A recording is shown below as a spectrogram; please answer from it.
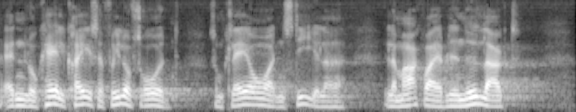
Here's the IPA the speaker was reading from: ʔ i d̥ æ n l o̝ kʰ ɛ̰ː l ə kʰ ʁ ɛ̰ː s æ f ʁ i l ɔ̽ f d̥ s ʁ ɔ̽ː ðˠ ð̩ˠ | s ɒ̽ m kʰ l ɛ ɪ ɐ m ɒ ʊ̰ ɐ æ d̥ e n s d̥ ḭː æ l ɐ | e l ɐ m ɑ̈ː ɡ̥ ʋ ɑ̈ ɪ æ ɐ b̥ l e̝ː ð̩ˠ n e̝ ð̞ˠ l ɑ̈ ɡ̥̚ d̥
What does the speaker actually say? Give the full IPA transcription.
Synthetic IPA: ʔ æ d̥ e n l o̝ kʰ ɛ̰ː l ə kʰ ʁ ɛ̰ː s æ f ʁ i l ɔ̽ f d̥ s ʁ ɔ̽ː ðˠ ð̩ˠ | s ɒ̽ m kʰ l ɛ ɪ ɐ ɒ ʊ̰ ɐ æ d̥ e n s d̥ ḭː e l ɐ | e l ɐ m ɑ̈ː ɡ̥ ʋ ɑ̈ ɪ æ ɐ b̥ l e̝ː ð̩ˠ n e̝ ð̞ˠ l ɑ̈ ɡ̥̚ d̥

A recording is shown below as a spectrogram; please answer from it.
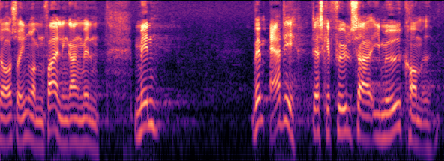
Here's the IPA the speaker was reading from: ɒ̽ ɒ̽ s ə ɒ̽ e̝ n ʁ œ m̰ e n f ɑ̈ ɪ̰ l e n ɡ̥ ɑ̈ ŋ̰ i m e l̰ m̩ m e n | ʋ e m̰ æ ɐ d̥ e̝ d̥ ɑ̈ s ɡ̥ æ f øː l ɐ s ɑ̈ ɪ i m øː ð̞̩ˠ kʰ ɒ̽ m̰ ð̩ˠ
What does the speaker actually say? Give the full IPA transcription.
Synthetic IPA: ɒ̽ ɒ̽ s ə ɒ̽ e̝ n ʁ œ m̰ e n f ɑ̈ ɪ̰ l e n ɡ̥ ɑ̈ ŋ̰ i m e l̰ m̩ m e n | ʋ e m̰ æ ɐ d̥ e̝ d̥ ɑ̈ s ɡ̥ æ f øː l ə s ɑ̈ ɪ i m øː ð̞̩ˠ kʰ ɒ̽ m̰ ð̩ˠ

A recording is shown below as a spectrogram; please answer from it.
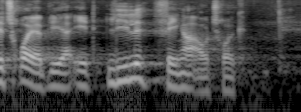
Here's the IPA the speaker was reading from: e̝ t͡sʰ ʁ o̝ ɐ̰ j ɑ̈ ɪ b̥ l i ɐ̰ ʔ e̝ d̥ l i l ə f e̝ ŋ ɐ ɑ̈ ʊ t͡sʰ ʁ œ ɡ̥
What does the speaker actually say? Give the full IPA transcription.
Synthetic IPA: e̝ t͡sʰ ʁ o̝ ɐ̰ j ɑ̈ ɪ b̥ l i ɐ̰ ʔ e̝ d̥ l i l ə f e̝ ŋ ɐ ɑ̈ ʊ t͡sʰ ʁ œ ɡ̥

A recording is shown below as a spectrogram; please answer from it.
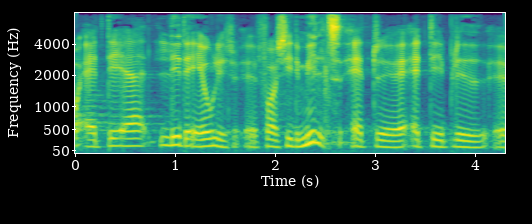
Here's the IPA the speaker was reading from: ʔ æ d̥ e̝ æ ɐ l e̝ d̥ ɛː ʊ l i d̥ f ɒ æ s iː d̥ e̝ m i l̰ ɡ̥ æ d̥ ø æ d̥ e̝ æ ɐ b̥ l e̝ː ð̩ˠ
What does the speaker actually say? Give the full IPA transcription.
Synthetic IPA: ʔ æ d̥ e̝ æ ɐ l e̝ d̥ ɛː ʊ l i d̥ f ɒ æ s iː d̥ e̝ m i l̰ d̥ æ d̥ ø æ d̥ e̝ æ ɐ b̥ l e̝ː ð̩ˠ

